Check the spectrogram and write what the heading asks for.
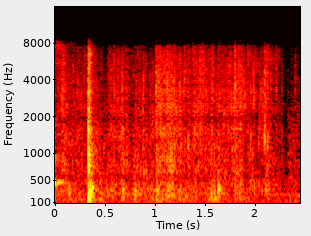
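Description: Plastic packaging bag crinkling as it is handled and pulled open. There is one sharp snap about a third of a second in, then quieter rustling.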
